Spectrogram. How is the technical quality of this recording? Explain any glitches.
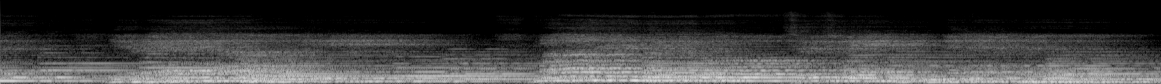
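The recording carries one persistent fault: a doubled audio track running for its entire length. A second, full-band copy of the sound trails the original by around 0.4 s, roughly 5 dB quieter, with no decay or room colouring. The likely cause is the same signal arriving again through a slower capture path and being mixed back in.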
